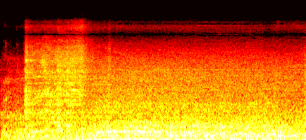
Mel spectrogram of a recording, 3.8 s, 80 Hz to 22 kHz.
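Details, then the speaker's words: 2003 Chevy Tahoe V8 first start after rear main seal oil leak repair, oil topped up: quick crank catches cleanly, steady even idle with smooth low rumble, no knocks or ticks, good oil pressure; normal start and idle. "Loads of oil pressure. Let it run a few minutes, see if it's dripping."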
